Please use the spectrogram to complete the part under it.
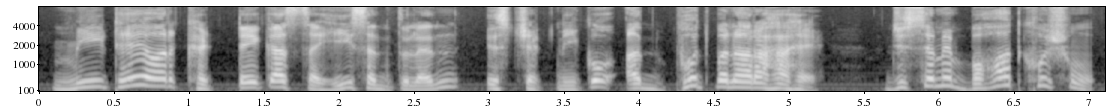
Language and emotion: Hindi, happy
